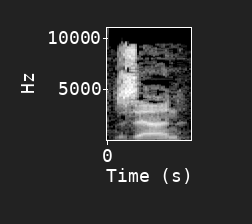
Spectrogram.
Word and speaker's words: Xen: The biggest ones that I know are VMware, which is about 15 years ago, 2001, Xen. It's pronounced like it's a Z, but they spell it with an X for some reason.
